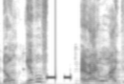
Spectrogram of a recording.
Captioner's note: beep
